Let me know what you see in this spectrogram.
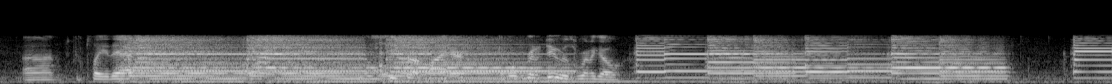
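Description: From 7.2 s to 9.08 s the audio shows repeated stalls (stutter): the jitter buffer ran dry 14 times as packets arrived late or slower than playback, and each time the receiver stretched the last sound to bridge the wait. The fills total 165 ms, with the longest gap about 23 ms and roughly 9% of that stretch concealed. Nothing is dropped, but the sound drags and hiccups over the narrowband call path, which has nothing above 4 kHz and fits a G.711 mu-law link.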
